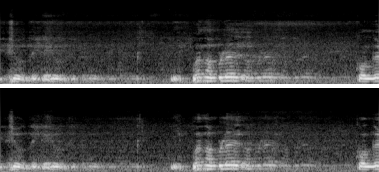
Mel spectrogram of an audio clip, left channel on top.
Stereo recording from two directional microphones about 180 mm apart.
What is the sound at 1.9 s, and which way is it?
Speech, 55° left (ahead or behind).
